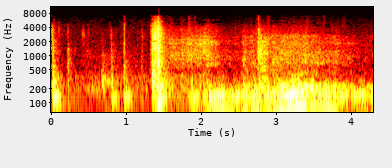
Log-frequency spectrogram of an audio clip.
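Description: A car driving off: a sharp thump like a door closing, then the engine grows into a louder, steady drone that swells toward the end.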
